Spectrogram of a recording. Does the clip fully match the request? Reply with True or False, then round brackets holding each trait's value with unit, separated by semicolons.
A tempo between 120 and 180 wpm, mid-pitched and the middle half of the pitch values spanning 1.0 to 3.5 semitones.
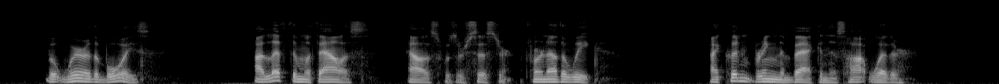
False (145 wpm; 115 Hz; 2.8 semitones)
